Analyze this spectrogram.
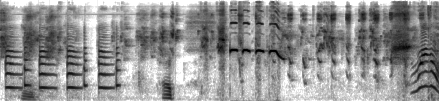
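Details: Javan myna calling with five evenly spaced ringing nasal notes, then scratchy squeaks, a level high whistle held briefly, soft chatters and a final arched wailing note.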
